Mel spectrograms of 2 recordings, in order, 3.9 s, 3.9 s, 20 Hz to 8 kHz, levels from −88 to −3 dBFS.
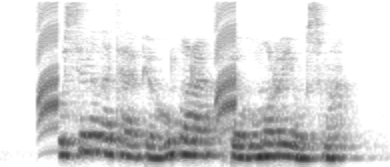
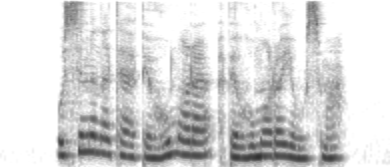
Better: second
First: background sound (Alarm); 16 dB below the speech // room echo; dies away in 0.5 s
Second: none

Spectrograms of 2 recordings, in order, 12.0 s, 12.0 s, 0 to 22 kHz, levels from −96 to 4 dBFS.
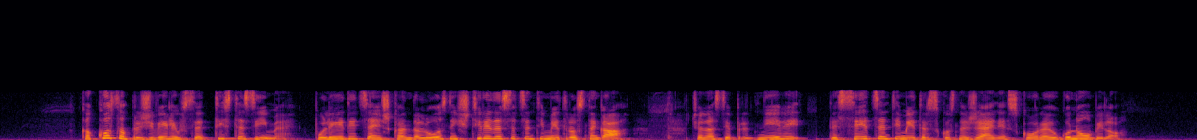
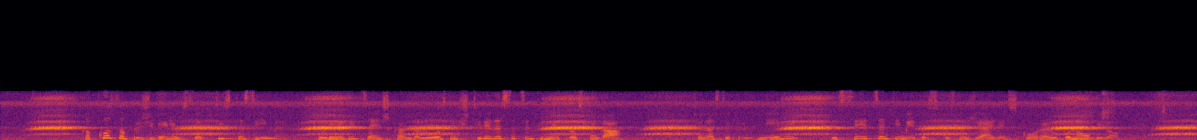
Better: first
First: none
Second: background sound (Frog); 5 dB above the speech

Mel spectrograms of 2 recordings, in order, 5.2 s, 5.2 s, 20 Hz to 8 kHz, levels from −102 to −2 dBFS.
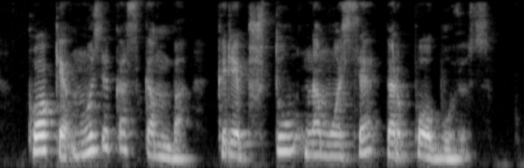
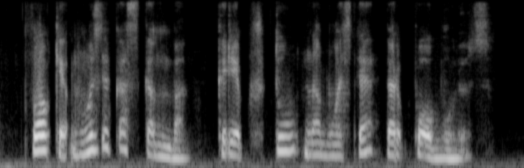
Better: first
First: none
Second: noise reduction (neural diffusion model UNIVERSE++)

